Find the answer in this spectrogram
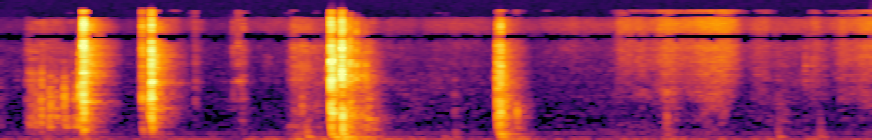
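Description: About five sharp clicks and taps of craft supplies being handled and set down on a desk, the loudest a little under halfway through.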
